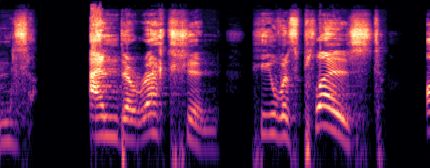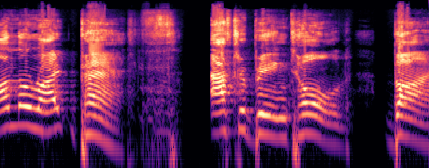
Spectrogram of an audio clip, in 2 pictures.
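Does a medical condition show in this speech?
Yes: cerebral palsy; present from birth.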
